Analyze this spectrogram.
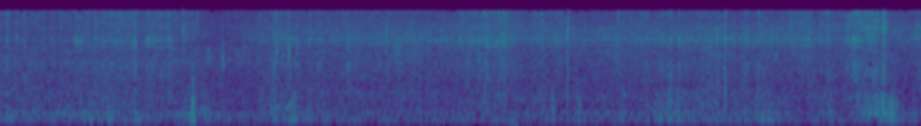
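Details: During honey hunting at a wild colony, many bees produce an even, low-pitched swarm hum that swells slightly near the end, with occasional clicks and handling noises.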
